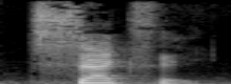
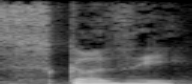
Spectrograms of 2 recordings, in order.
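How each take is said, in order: First: The word sounds like 'sexy'. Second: The word does not sound like 'sexy'. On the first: This is a proposed rebranding of the name. "Steve Jobs tried to get people to pronounce it sexy" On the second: This is the standard name for the interface. "is properly called SCSI"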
